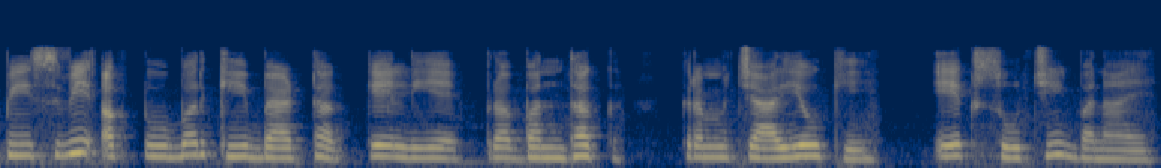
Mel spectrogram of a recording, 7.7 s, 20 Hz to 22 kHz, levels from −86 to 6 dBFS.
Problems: none marked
